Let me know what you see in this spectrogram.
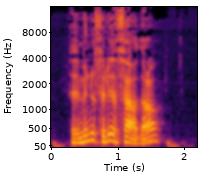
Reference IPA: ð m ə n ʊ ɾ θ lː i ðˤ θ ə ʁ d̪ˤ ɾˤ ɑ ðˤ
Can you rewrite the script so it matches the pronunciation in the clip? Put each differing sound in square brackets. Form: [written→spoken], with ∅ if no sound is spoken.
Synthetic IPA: ð m ə n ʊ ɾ θ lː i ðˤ θ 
